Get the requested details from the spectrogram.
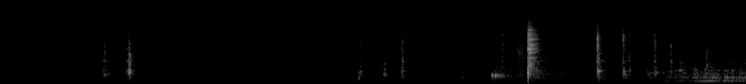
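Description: Metal parts click and knock together as a workpiece is fitted into a lathe chuck.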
